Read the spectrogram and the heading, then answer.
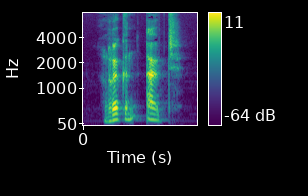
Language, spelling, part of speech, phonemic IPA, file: Dutch, rukken uit, verb, /ˈrʏkə(n) ˈœyt/, Nl-rukken uit.ogg
- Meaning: inflection of uitrukken: 1. plural present indicative 2. plural present subjunctive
